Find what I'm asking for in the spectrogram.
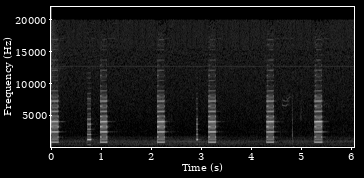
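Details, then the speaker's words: AT Pro metal detector in Pro mode, silver coin passed at varying depths: short steady beeps about once a second, loud when shallow and faint chirps when deeper; normal proportional target audio. "and sounds fainter at deeper depths this proportional signal strength helps the more experienced user understand more about the target's size depth and even its shape"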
